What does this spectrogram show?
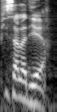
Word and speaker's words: Pissaladière: Pissaladière. Pissaladiera.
